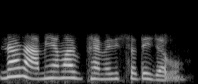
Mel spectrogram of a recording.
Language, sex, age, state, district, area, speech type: Bengali, female, 30-45, West Bengal, Jhargram, rural, conversation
